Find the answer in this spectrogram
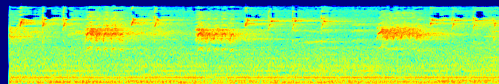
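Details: Long-tailed shrike from Indonesia singing in lively bursts of high, scratchy chattering notes, with loud dense phrases near the start, middle and end separated by softer twittering, over a faint steady low hum.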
